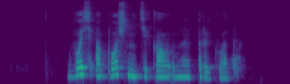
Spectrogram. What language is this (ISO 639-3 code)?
bel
